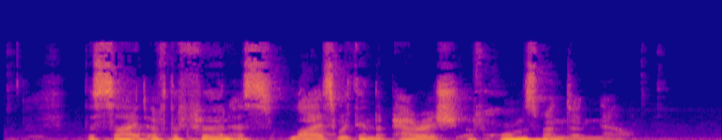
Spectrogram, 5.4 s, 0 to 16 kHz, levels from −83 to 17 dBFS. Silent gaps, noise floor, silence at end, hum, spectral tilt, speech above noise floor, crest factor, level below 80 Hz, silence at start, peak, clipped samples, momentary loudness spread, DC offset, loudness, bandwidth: none; -48 dBFS; 0.7 s; none; -4.5 dB/octave; 32 dB; 14 dB; -42 dBFS; 0.65 s; -2 dBFS; under 0.1%; 14 LU; under 0.1%; -17 LUFS; 11.5 kHz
